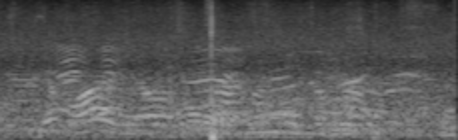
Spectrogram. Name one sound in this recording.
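A soccer ball is kicked with a dull thud.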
